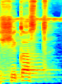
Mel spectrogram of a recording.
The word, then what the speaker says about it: شکست: شکست، اس کا صحیح تلفظ ہے شکست، شکست، شین کے نیچے زیر آئے گی، شکست۔ ادارہ، صحیح تلفظ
